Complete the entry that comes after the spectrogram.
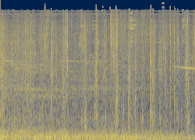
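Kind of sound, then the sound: animal, horse hooves clip-clopping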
